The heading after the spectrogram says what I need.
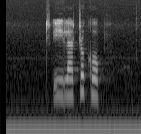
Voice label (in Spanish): "serpiente", ixil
